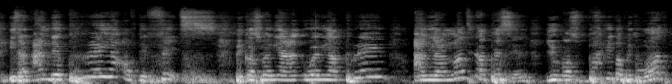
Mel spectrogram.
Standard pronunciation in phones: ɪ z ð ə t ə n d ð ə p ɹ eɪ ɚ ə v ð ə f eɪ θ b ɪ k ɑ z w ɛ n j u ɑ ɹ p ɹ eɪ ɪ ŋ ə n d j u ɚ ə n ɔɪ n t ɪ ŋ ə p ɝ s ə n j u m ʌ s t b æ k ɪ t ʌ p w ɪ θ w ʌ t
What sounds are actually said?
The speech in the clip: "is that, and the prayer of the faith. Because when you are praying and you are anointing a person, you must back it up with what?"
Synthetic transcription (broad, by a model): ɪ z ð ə t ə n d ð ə p ɹ eɪ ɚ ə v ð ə f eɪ s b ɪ k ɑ s w ɛ n j u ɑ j p ɹ eɪ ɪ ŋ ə n j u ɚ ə n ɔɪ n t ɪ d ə p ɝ s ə n j u m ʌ s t b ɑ k ɪ t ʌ p w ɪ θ w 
